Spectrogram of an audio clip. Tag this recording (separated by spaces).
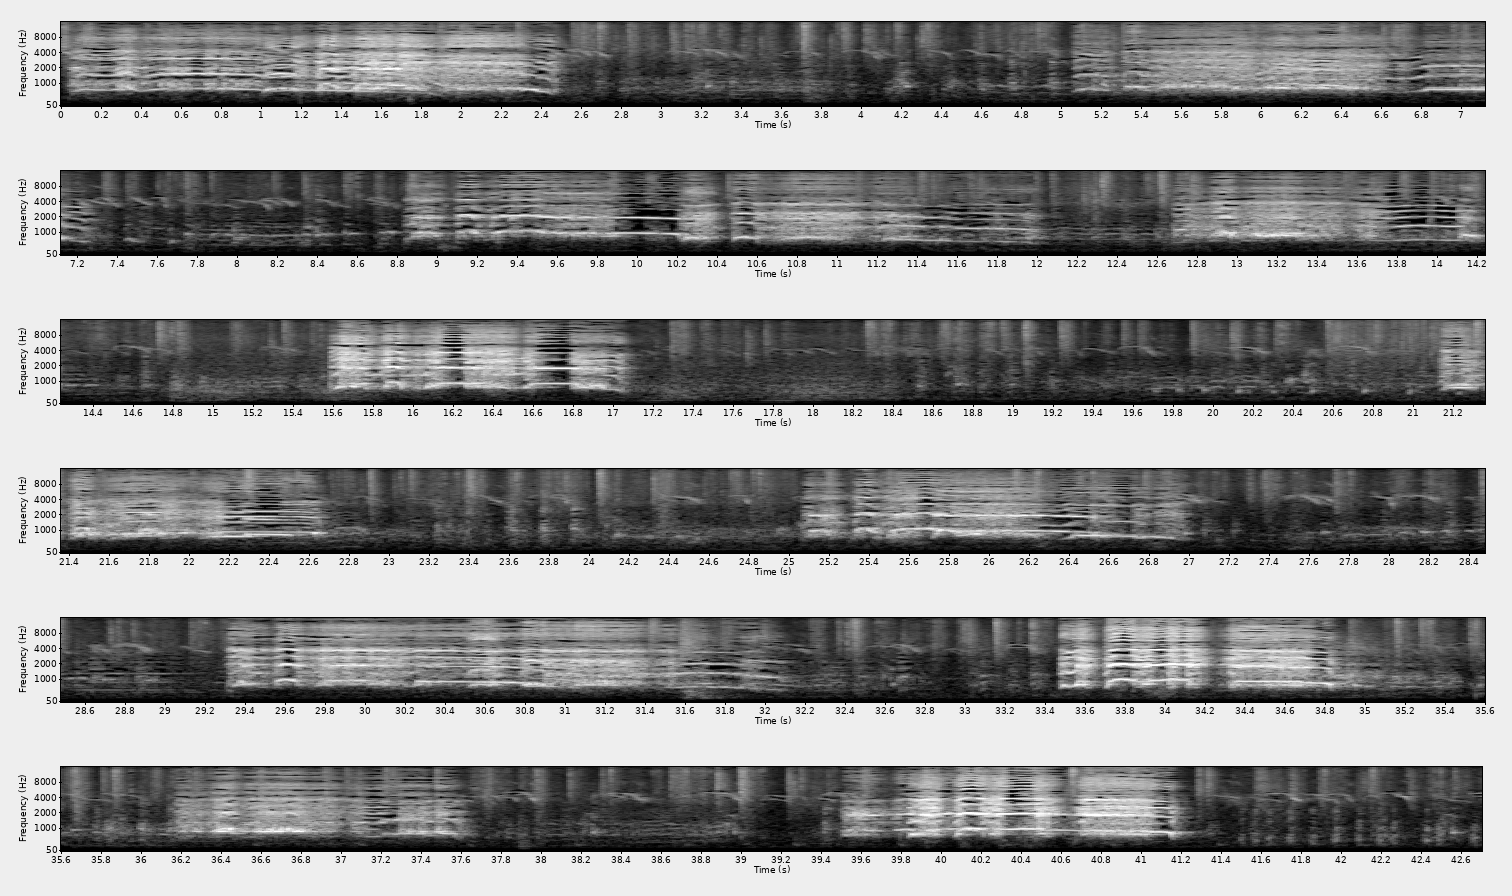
environmental-sounds-research chickens coop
